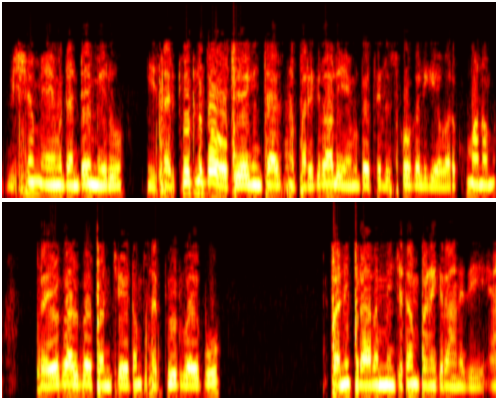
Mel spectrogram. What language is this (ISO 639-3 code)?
tel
